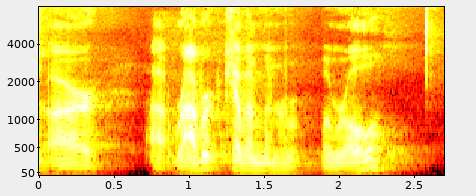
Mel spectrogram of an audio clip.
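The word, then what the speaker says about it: Marois: Those names are Robert Kevin Moreau, M-A-R-O-I-S, I believe that's how you pronounce Moreau, Cameron Clark, and Jim Schottmuller.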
